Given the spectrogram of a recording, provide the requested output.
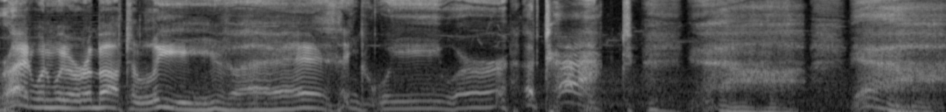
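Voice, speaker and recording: At a very slow pace, a man puts on a character voice at medium pitch over clear background noise. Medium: video game. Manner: rambling, chuckling.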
